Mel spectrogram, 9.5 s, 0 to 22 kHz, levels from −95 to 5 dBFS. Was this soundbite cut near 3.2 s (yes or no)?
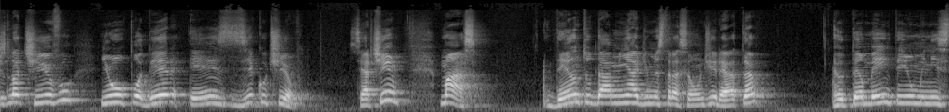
no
